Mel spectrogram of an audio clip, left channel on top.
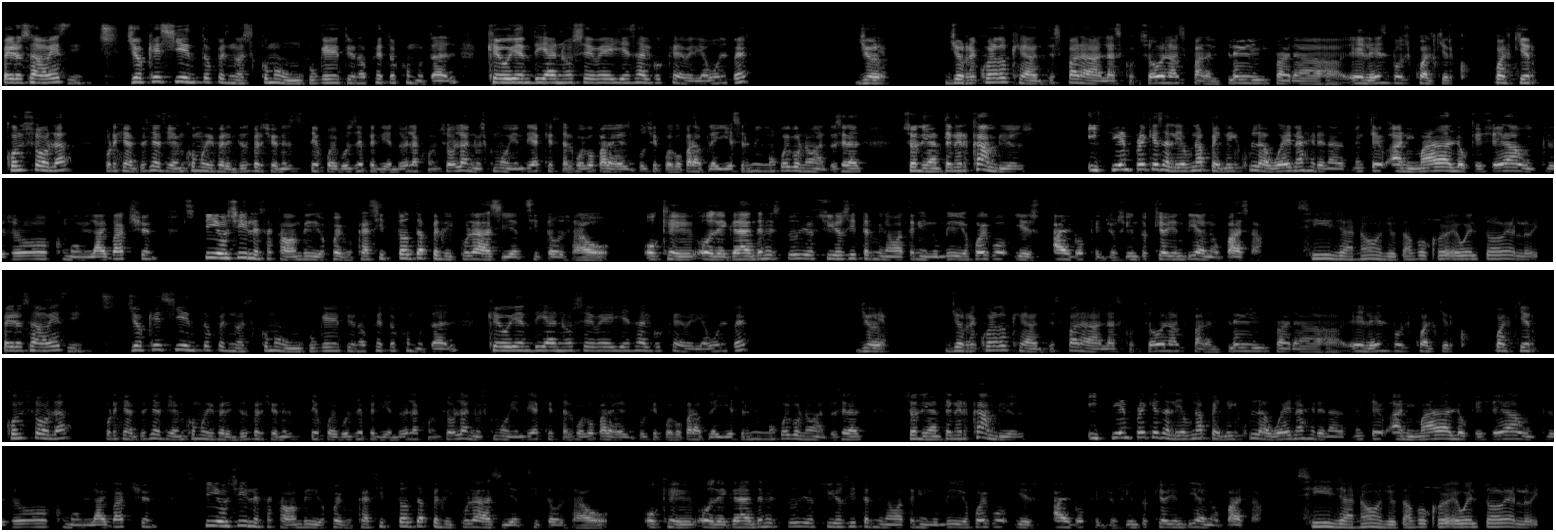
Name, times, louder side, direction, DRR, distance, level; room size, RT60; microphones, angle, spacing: voice 1, 0.0-7.5 8.5-8.8 9.4-14.7 14.9-16.2 16.6-24.1 24.5-25.8 26.4-32.6 32.9-37.1 37.5-43.6, left 6 dB, 65° left, 0.5 m, -34 dB
voice 2, 43.9-46.4, right 1 dB, 10° right, 0.9 m, -38 dB
open air
head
